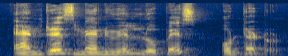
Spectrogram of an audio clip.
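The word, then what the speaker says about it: Andrés Manuel López Obrador: তো এটার উচ্চারণ হবে অ্যান্ড্রেস ম্যানুয়েল লোপেস ওব্রাডোর, অ্যান্ড্রেস ম্যানুয়েল লোপেস ওব্রাডোর।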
